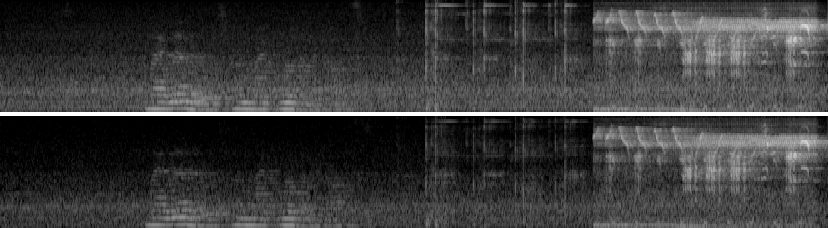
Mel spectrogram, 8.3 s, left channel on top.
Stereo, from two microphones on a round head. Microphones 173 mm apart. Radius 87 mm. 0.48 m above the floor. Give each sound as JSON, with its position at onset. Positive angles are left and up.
{"t": 1.4, "sound": "a woman speaking", "side_deg": 25, "distance_m": 8.0}
{"t": 4.0, "sound": "a bell", "side_deg": 45, "distance_m": 4.5}
{"t": 5.9, "sound": "a bird", "side_deg": 0, "distance_m": 1.6}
